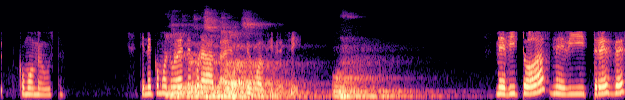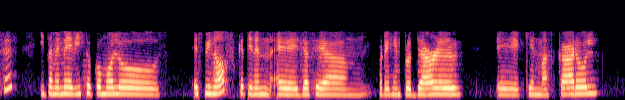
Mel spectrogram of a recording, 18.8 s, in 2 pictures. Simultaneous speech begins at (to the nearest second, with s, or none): 2 s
